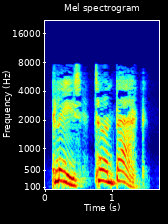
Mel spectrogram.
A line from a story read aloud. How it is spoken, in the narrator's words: begged Claire, kneeling before her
